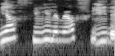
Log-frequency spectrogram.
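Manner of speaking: put-on desperate weeping, high crying voice. Recalling waking up as her mother cried over her: imitating a mother crying. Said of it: "ela começou a chorar em cima de mim".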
